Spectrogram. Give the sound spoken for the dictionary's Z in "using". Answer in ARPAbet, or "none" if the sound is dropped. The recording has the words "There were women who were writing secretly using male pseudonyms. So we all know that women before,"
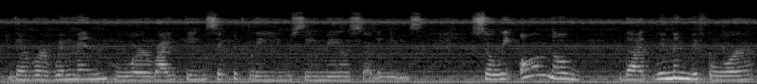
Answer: S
